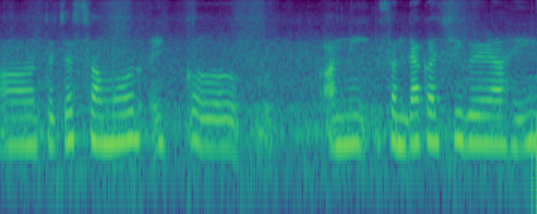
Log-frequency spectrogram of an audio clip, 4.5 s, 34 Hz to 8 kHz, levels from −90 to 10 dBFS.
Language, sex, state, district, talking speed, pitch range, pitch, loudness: Marathi, female, Maharashtra, Mumbai Suburban, 95 wpm, 200-225 Hz, 210 Hz, -19 LUFS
